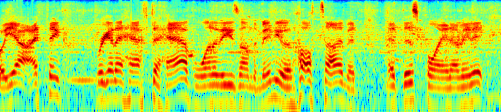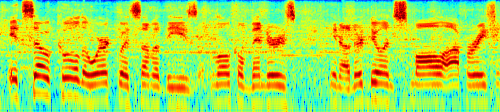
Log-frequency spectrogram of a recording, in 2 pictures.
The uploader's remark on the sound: Live from Bruz Beers one year anniversary party! Live music, Park Burger, and much more!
